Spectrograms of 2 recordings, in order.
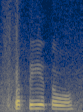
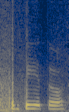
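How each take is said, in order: Both takes have the same delivery.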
